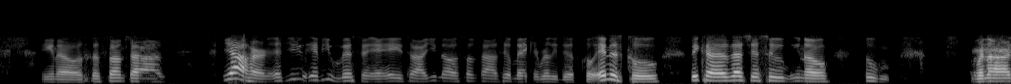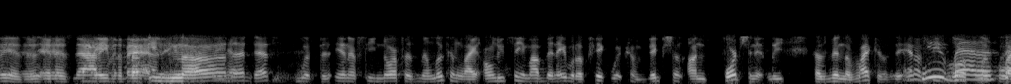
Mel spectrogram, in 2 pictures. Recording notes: Live from Bears vs Packers Viewing Event.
